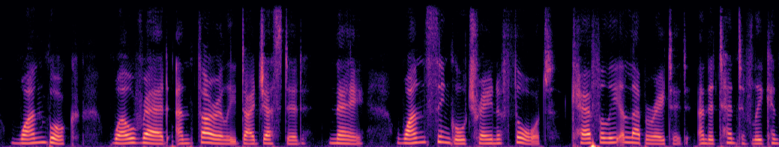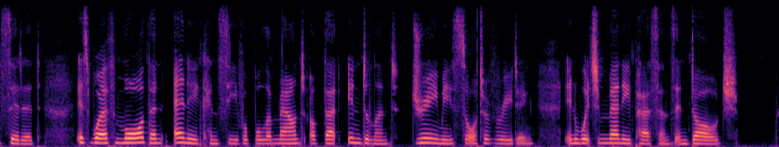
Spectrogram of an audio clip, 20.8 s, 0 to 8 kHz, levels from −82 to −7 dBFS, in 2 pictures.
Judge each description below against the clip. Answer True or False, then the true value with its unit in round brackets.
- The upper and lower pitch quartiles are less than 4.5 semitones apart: True (2.6 semitones)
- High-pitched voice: True (215 Hz)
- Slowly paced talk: True (105 wpm)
